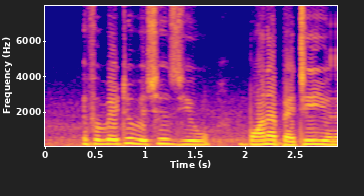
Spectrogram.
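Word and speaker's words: bon appétit: The third one, BONAPPETIT. It might sound you as bon appetit, but it's not. It's pronounced as bon appetit.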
